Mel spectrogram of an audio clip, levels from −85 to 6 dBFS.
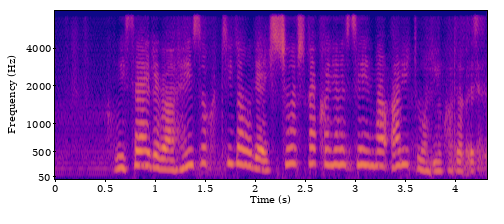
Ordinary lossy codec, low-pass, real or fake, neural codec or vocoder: none; 7.2 kHz; fake; codec, 16 kHz, 0.5 kbps, FreqCodec, smaller model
